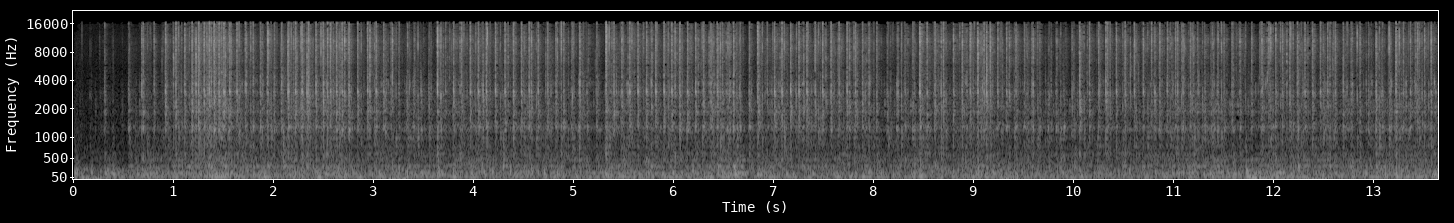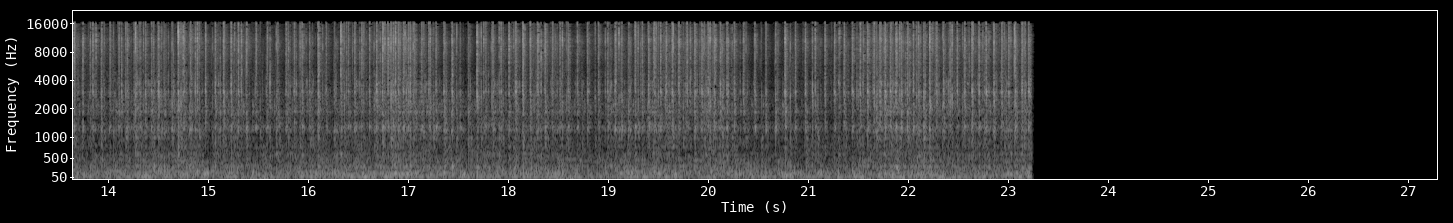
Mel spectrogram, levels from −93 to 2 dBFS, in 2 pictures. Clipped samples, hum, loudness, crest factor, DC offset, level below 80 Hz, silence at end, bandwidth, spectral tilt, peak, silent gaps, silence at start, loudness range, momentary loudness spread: under 0.1%; none; -30 LUFS; 30 dB; under 0.1%; -54 dBFS; 4.05 s; 17.5 kHz; 0 dB/octave; -4 dBFS; none; 0 s; 3 LU; 6 LU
